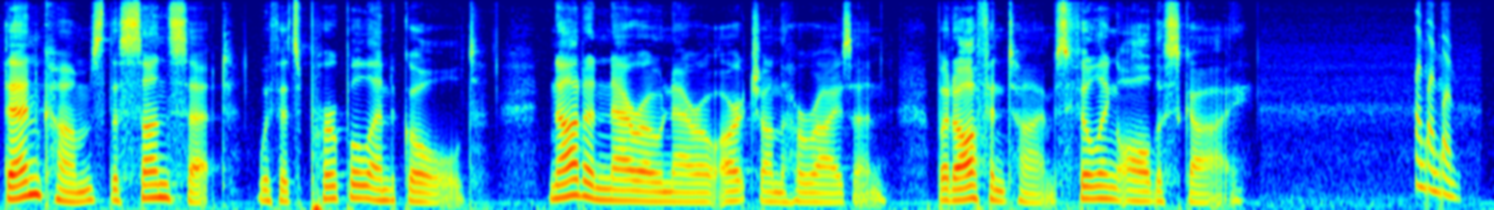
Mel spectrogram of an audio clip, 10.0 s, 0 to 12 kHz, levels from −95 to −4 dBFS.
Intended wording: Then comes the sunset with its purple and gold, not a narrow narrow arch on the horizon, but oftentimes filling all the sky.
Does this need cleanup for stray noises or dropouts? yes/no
yes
